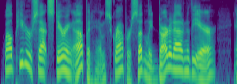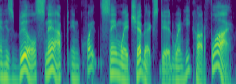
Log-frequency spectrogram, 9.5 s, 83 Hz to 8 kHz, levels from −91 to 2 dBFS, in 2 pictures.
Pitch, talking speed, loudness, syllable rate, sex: 140 Hz, 190 wpm, -19 LUFS, 4.6 syllables/s, male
